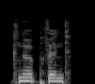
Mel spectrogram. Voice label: "knöpfend", German; adjectives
